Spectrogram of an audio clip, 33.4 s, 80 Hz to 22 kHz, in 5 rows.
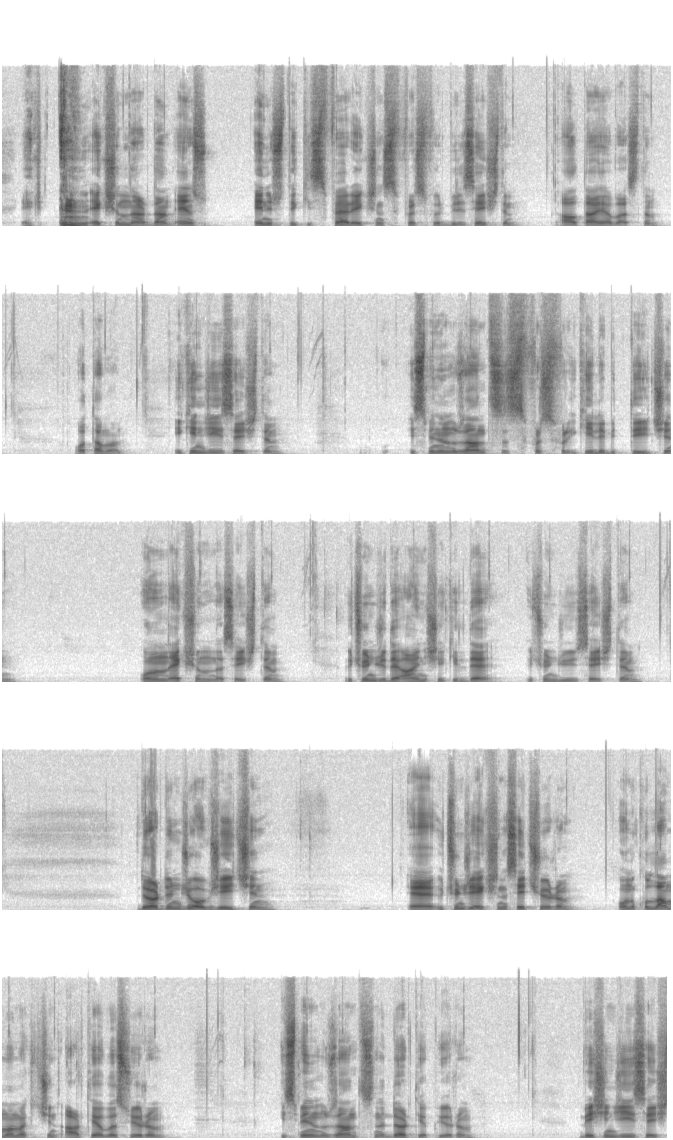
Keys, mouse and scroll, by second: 6.2 alt+a, 7.3 Escape, 8.4-10.1 right drag, 13.1-14.8 drag, 16.6-18.3 right drag, 17.7-19.4 drag, 21.5-23.3 right drag, 23.1-24.7 drag, 27.5-29.0 drag, 29.2-30.8 drag, 32.7-33.4 right drag.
